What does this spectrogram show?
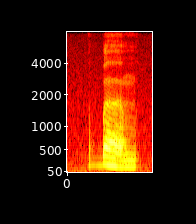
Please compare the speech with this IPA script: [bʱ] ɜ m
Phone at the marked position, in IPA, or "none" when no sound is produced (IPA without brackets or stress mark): ɓ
